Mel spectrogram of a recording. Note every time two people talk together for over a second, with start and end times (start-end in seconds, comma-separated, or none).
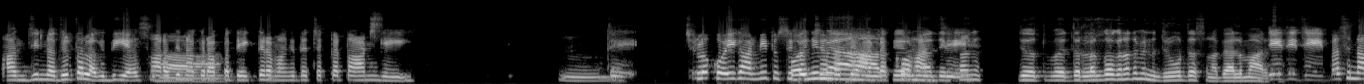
7.9-9.6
